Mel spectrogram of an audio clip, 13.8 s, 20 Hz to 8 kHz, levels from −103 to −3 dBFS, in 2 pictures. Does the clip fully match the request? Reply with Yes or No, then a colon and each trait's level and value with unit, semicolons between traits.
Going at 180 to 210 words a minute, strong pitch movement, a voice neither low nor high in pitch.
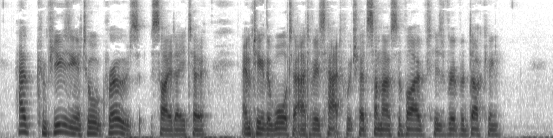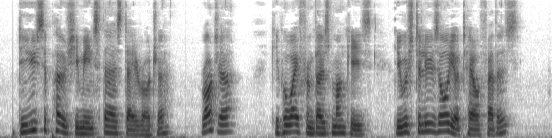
No: average, 185 wpm; wide, 5.7 semitones; low, 120 Hz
